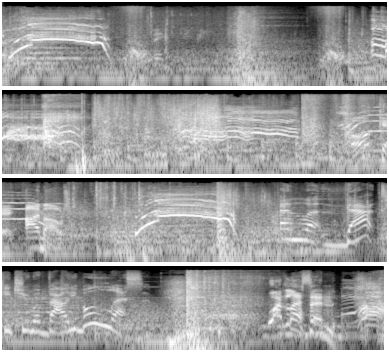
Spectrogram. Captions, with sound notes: (scream) (scream) (baby crying) Ok, I'm out (scream) And let that teach you a valuable lesson What lesson?!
